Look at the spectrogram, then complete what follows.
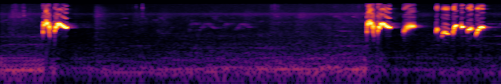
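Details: Red-whiskered bulbul in competition-style song used to train other birds: one quick bright phrase early, then after a pause a clustered run of rising and falling whistled notes near the end, with a low steady hum underneath.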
